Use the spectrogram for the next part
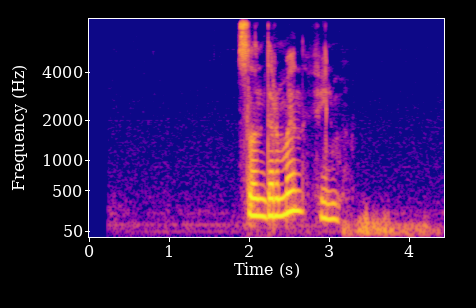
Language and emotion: Russian, neutral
